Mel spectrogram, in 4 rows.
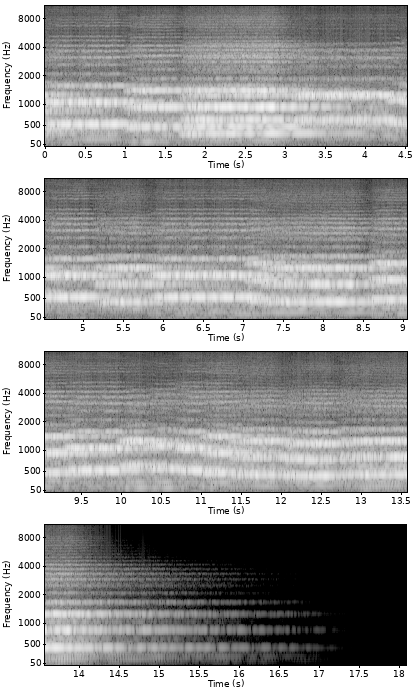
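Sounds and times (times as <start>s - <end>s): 
soprano singing SATB practice music: 0.0s - 14.4s.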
